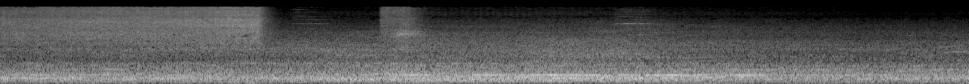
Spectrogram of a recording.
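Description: WAP-7 electric locomotive and its coaches rolling past along the platform as the train pulls in: a loud, steady rumble of wheels on rail with a hum, and a high hiss that drops away about two and a half seconds in.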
